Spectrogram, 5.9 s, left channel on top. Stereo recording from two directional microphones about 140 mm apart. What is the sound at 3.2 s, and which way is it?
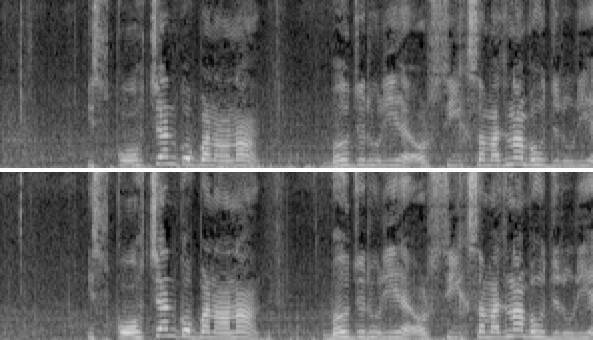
Speech, 25° right (ahead or behind).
